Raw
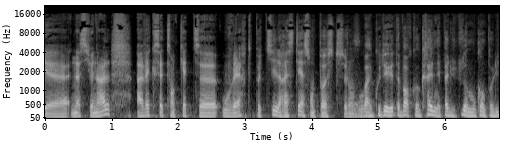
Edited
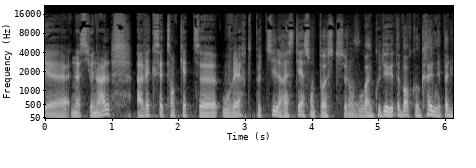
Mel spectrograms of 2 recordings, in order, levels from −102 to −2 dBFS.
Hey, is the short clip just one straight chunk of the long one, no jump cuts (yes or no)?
yes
